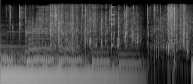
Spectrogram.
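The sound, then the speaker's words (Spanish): Loud crackling and crunching of ice breaking on a frozen lake where children were skating, over a deep, sustained rumble; the rumble cuts off partway through while sharp, scattered cracks continue. No one speaks. “Los niños llevaban toda la mañana patinando sobre un lago helado cuando de pronto el hielo se rompió.”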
